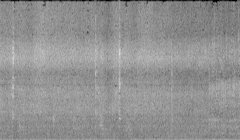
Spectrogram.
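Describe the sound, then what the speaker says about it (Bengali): A spice paste sautéing in a pan for a potato, pointed gourd and paneer curry gives a steady, even sizzle, with a few faint clicks of utensil on the pan. "মশলাটাকে আমি ভালো মতন কষিয়ে নিব একদম"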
